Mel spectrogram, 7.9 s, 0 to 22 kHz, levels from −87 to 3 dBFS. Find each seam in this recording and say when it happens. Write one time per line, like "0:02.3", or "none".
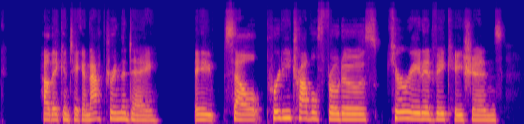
none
